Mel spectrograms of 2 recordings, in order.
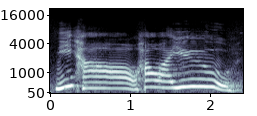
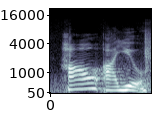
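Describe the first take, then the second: First: High, drawn-out calling out; cliff-top shout. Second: Echo shouting back. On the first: Someone on top of a cliff greeting the world, shouting. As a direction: call it slowly across a valley. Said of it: "you shout". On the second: The world shouts back from the cliff, slow echo. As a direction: echo it back slowly, without straining. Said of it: "It will shout back". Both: Acted.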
